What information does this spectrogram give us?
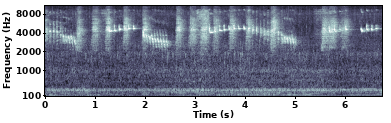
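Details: Lovebird chatter used as a training recording for songbird keepers: rapid bursts of harsh, high notes interleaved with thin whistled slides that rise and fall, delivered in quick runs with brief pauses, over a steady low hum.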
